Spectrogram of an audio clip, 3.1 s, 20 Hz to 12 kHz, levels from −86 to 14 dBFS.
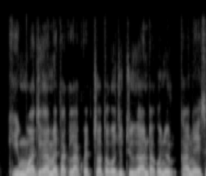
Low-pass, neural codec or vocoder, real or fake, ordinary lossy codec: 10.8 kHz; codec, 44.1 kHz, 7.8 kbps, DAC; fake; none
